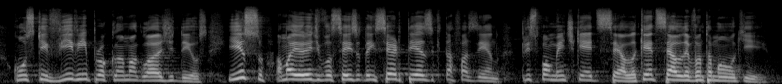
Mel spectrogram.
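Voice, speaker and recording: A man's voice: high voice, fairly bright tone. A man with a Brazilian Portuguese accent preaching a sermon in a church. He talks animatedly, repeats his phrases and calls out to the congregation. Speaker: lay preacher.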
